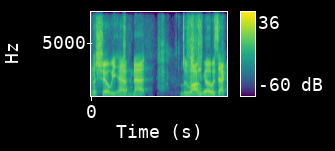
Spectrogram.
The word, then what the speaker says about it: Luongo: Today on the show we have Matt Luongo. Is that correct? Is that the correct pronunciation?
